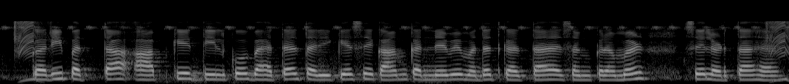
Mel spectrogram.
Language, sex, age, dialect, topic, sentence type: Hindi, female, 18-24, Hindustani Malvi Khadi Boli, agriculture, statement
